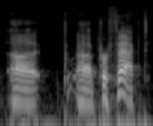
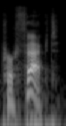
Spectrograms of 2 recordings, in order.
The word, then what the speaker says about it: perfect: and by the way when you say this perfect as a verb make sure you emphasize the second syllable you perfect a security interest a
